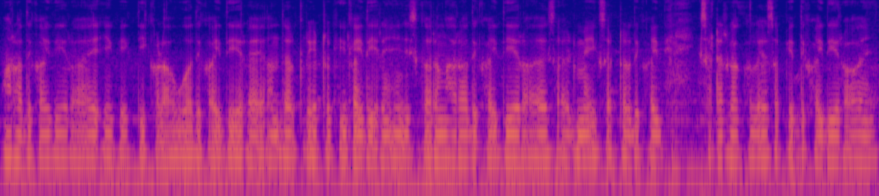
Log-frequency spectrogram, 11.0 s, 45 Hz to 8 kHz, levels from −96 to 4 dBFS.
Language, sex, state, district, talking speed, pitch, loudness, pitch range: Hindi, male, Uttar Pradesh, Varanasi, 215 wpm, 115 Hz, -40 LUFS, 110-115 Hz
